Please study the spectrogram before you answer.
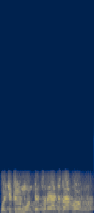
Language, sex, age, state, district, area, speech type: Bengali, male, 18-30, West Bengal, Purba Bardhaman, urban, conversation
